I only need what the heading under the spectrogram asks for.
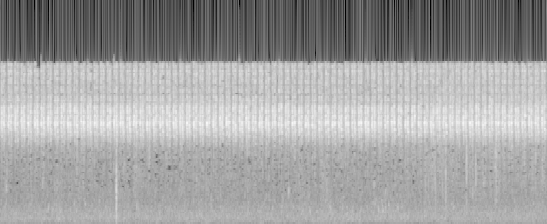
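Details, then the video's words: Crickets chirp in a rapid, finely pulsed high trill at night near a river, continuous across the whole stretch, with river rush and a single loud crackle of campfire wood. "Crackling Fire, Crickets, Ambient Nature Sounds"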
